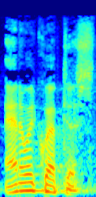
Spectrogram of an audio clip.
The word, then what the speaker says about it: Annuit coeptis: Annuit coeptis.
